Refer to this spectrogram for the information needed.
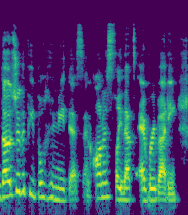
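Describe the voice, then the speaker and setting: The voice has a bright, sharp tone with vocal fry. Its pitch swings very widely. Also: woman. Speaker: network marketing team leader. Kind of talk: online training session. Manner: fast.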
